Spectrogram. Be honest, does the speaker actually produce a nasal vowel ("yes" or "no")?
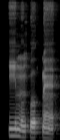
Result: yes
